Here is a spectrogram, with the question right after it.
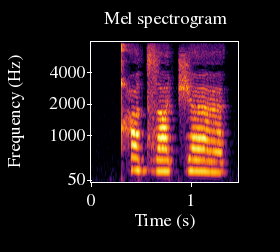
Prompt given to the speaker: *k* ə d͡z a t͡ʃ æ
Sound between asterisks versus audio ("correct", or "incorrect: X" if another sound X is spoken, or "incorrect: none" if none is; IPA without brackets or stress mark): incorrect: qʰ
